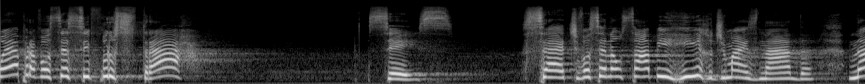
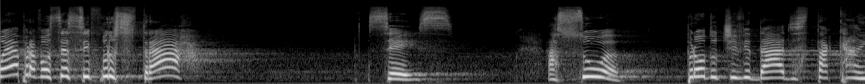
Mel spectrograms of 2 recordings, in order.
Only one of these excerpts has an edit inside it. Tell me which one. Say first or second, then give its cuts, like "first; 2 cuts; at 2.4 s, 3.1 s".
first; 1 cut; at 5.1 s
